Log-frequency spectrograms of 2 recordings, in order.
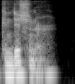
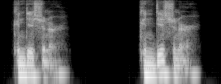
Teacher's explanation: The first vowel is a schwa.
